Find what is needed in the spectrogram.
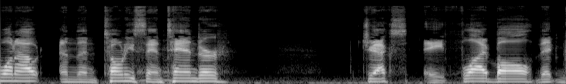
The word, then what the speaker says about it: Santander: Santander.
